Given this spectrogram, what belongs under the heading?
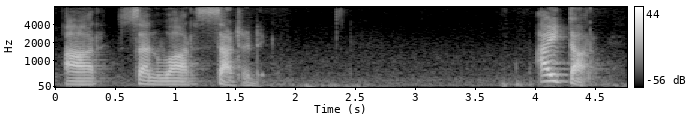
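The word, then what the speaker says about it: Son'var: ताचे उपरांत येता सनवार एस ओ N apostrophe apostrophe V ए R. Apostrophe कित्याक? एपोस्ट्रॉफी जर आमी घाली ना तें जाता संवार, पूण आमी म्हणटा सनवार.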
